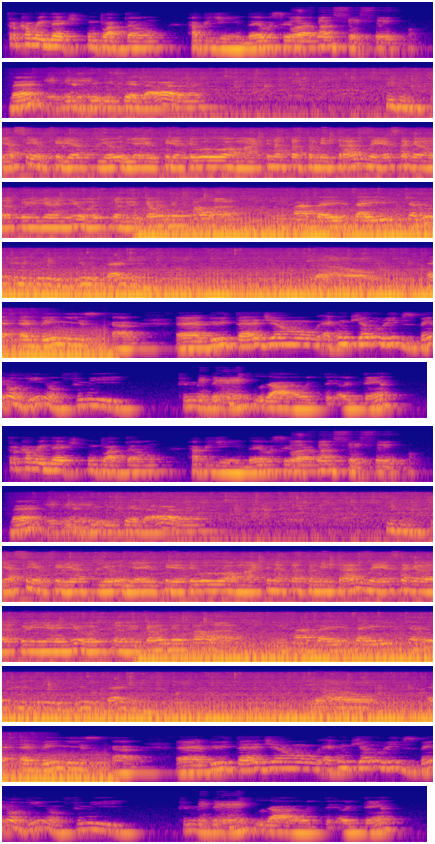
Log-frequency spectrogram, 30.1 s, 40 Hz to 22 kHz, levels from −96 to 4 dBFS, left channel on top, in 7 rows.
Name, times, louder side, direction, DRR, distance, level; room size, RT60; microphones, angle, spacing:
voice 1, 0.1-3.3 4.4-6.5 8.1-8.6 15.8-18.8 21.5-27.2 27.6-29.7, left 4 dB, 40° left, 0.4 m, -25 dB
voice 2, 2.9-4.0 4.7-5.3 8.6-15.3 15.6-15.8 20.3-21.0 27.8-28.3, left 1 dB, 10° left, 1.6 m, -24 dB
sound 1, 4.4-22.0, right 1 dB, 5° right, 1.6 m, -37 dB
sound 2, 14.2-22.6, left 1 dB, 80° left, 0.8 m, -22 dB
3.1 x 3.0 x 4.2 m
head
